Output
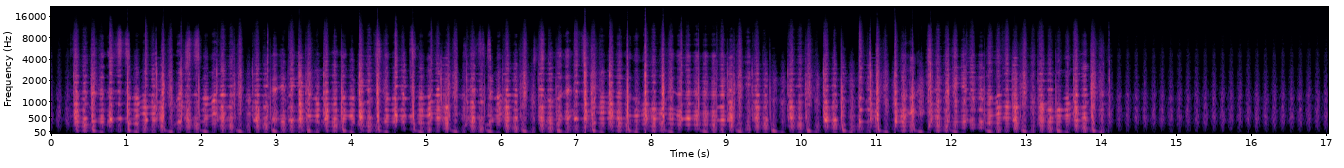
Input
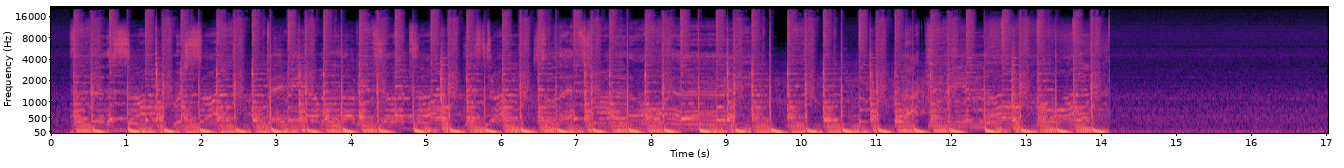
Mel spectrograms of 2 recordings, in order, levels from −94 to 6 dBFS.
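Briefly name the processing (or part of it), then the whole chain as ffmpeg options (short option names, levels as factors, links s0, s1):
helicopter radio: -af "highpass=400,lowpass=3000,aeval=exprs='val(0)*pow(10,-21*(0.5-0.5*cos(2*PI*8.7*n/s))/20)':c=same,asoftclip=type=hard:threshold=0.133"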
